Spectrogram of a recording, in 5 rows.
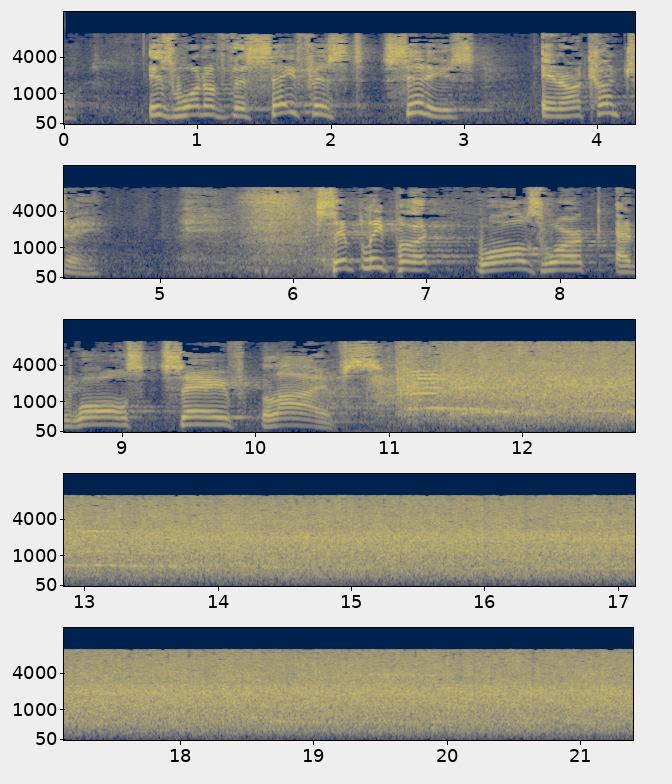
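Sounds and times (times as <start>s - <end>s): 
speech: 0.0s - 4.6s, 5.2s - 11.6s
large audience applause: 10.9s - 21.3s.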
